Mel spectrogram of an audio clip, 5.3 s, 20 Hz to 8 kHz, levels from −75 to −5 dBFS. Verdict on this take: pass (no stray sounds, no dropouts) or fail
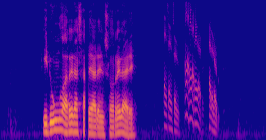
fail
